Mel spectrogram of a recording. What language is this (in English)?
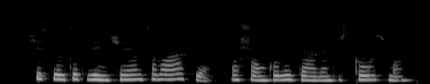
Lithuanian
